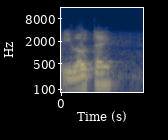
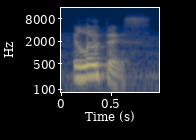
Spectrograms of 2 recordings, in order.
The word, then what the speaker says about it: Elote: Elote. – Elotes.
